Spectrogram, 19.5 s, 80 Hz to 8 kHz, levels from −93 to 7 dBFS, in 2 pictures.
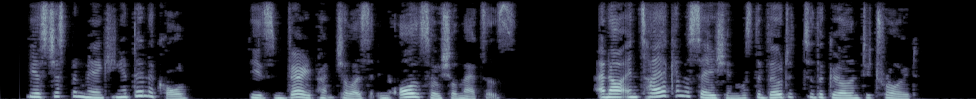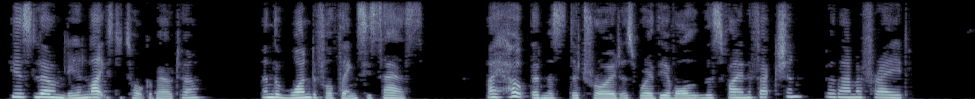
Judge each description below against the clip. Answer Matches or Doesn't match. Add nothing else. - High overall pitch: Matches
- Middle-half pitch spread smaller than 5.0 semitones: Doesn't match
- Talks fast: Doesn't match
